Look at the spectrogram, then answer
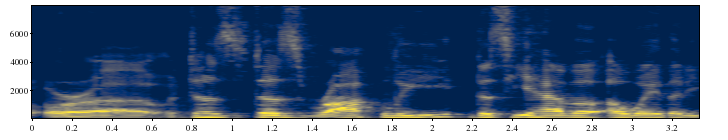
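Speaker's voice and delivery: plain reading voice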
